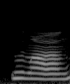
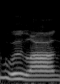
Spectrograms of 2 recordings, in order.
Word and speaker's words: oolong: yeah, the first character is pronounced oo or woo, so it's either way. I Oh, guess okay. oolong, wulong.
